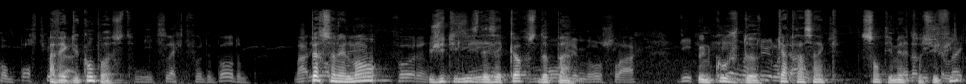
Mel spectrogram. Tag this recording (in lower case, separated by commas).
speech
